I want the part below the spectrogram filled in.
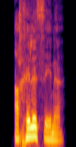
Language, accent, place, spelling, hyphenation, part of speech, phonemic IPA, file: German, Germany, Berlin, Achillessehne, Achil‧les‧seh‧ne, noun, /aˈxɪlɛsˌˈzeːnə/, De-Achillessehne.ogg
- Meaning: Achilles tendon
